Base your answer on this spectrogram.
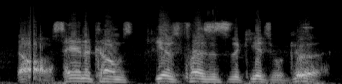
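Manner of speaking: put-on old man voice. Retelling a movie scene, imitating the Grandpa character. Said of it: "all of [name]'s impressions are the same".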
